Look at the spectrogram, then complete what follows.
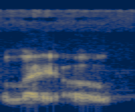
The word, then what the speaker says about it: phileo: for the city of Philadelphia gets its name phileo is how it's pronounced and that kind of love is refers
